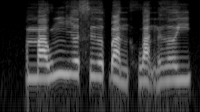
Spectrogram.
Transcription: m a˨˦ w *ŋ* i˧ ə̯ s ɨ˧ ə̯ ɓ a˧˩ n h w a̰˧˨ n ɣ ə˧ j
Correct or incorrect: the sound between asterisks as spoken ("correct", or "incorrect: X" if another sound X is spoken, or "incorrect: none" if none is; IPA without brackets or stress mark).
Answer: correct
